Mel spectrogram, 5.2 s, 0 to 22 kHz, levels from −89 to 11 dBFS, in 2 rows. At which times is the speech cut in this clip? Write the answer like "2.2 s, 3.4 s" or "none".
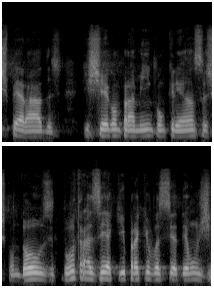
3.3 s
